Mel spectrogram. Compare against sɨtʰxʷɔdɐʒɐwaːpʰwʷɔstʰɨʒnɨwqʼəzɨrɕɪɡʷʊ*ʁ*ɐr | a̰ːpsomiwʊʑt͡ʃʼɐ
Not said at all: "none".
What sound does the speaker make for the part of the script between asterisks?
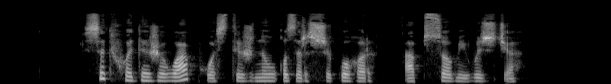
ʁ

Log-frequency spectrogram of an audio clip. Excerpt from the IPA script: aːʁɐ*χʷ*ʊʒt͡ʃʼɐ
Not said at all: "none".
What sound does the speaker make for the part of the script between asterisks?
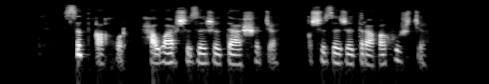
xʷ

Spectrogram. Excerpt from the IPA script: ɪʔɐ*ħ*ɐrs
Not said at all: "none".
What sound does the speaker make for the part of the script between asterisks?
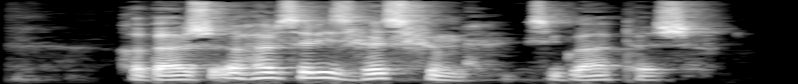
ħ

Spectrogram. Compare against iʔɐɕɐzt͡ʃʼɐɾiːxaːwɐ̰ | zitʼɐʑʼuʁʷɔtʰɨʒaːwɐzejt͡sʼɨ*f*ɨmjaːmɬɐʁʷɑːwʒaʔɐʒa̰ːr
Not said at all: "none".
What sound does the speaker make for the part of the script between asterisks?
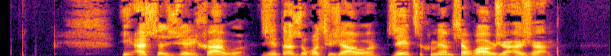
x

